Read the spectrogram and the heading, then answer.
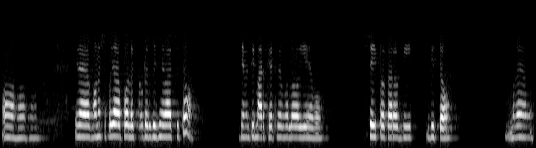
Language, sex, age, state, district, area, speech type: Odia, female, 30-45, Odisha, Sambalpur, rural, conversation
